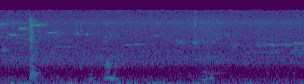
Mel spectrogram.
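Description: Faint birds chirping in short calls over a low background rumble, with a soft click about half a second in.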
